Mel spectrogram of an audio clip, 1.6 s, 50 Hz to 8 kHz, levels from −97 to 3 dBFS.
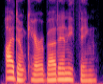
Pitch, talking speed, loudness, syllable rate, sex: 155 Hz, 195 wpm, -18 LUFS, 6.0 syllables/s, female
